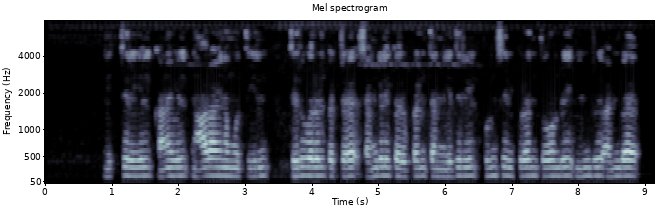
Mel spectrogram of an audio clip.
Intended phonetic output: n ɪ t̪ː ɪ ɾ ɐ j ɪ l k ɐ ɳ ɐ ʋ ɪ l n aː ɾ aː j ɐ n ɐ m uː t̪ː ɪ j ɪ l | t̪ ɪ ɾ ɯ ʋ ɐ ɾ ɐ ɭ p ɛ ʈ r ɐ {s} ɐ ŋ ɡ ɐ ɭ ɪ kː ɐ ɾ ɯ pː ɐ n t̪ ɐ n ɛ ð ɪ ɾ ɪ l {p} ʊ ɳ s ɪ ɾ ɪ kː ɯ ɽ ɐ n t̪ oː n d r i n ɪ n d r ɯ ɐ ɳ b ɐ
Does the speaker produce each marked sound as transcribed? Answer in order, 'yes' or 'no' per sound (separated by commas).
yes, yes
